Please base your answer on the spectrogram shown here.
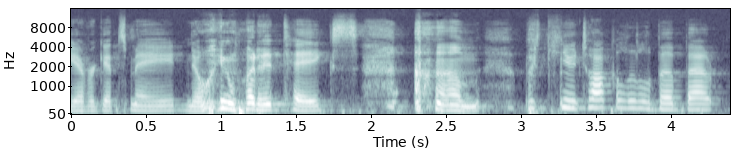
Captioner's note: laughing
